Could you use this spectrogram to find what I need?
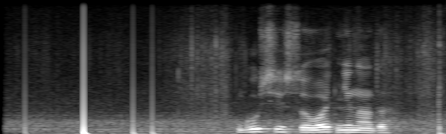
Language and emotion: Russian, neutral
